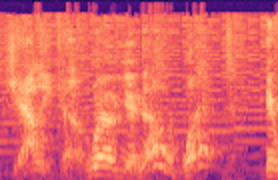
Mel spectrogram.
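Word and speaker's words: Jaleco: the aesthetics it was released in 1989 by jaliko actually it's pronounced jolly co well you know what it was a side-scrolling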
